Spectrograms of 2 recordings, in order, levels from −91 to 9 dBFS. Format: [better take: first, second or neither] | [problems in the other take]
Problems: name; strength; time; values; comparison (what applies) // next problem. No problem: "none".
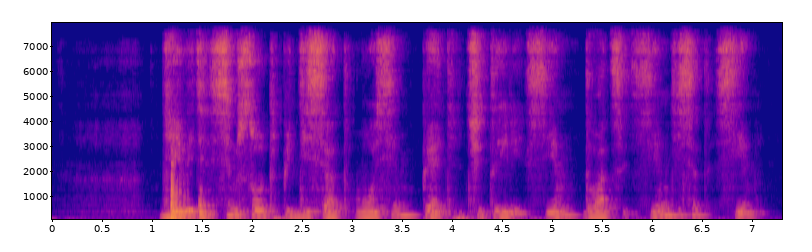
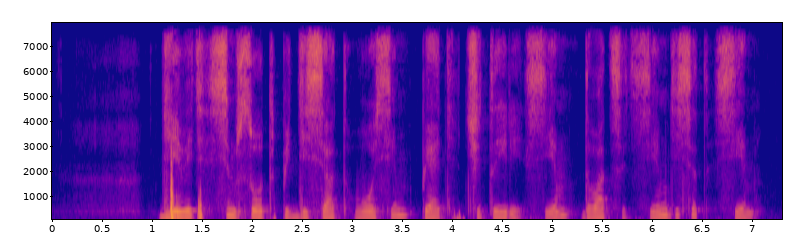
second | room echo; dies away in 0.3 s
